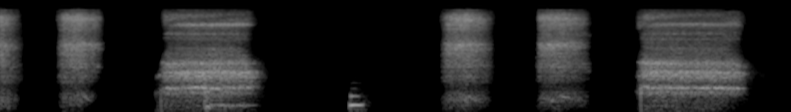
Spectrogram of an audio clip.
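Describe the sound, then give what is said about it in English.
Breathing exercise for calming down: two quick sniffing inhales through the nose, then a longer, airy exhale through the mouth. The pattern is heard twice, with a pause between rounds and no talking. “a double inhale through the nose and a longer exhale through the mouth. So again, if people can listen and can just follow me.”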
